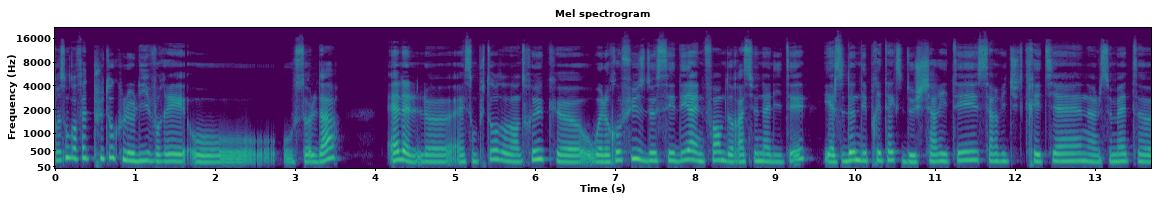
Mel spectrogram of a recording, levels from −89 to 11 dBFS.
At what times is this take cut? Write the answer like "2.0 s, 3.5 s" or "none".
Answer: none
